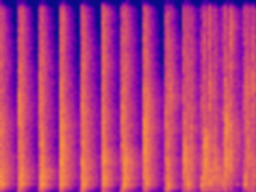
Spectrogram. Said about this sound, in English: Yay, I have more clap tracks now. I love that one clap track.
